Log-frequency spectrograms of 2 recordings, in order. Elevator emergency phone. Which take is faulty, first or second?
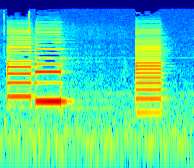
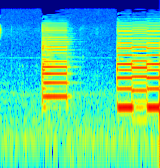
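first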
